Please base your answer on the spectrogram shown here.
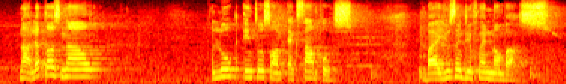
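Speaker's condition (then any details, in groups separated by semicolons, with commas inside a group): No condition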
